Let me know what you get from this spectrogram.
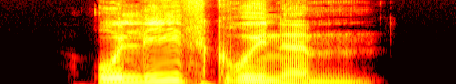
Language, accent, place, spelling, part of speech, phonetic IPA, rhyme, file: German, Germany, Berlin, olivgrünem, adjective, [oˈliːfˌɡʁyːnəm], -iːfɡʁyːnəm, De-olivgrünem.ogg
- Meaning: strong dative masculine/neuter singular of olivgrün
